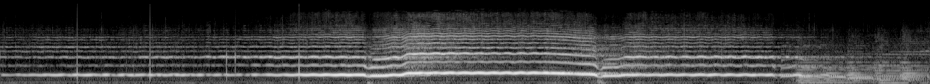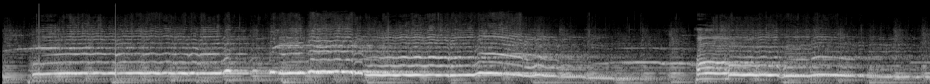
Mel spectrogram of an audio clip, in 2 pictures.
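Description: A country song with a high, sustained yodeling voice holding long, wavering notes, then backed by guitar and band as the melody swoops up and down, loud and clear.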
